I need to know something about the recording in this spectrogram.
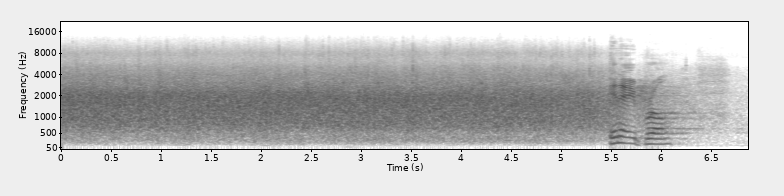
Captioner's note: applause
